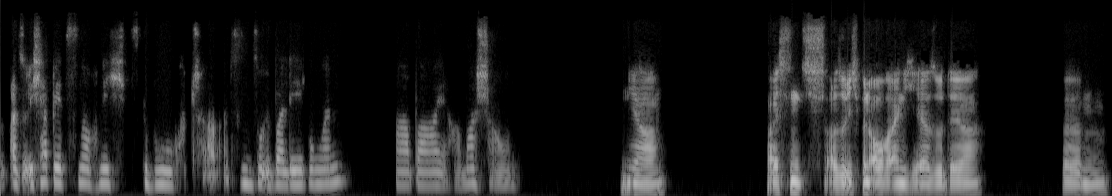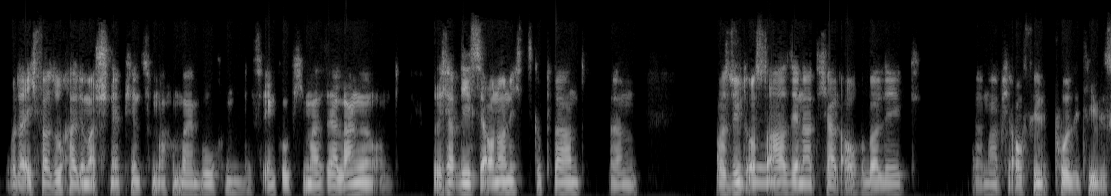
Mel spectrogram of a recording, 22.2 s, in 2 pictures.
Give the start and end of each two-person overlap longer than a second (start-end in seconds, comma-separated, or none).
none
